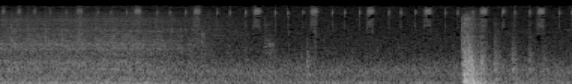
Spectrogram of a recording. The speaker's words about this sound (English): Is that truck for us? It's heading this way. Perhaps we should have kept moving.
